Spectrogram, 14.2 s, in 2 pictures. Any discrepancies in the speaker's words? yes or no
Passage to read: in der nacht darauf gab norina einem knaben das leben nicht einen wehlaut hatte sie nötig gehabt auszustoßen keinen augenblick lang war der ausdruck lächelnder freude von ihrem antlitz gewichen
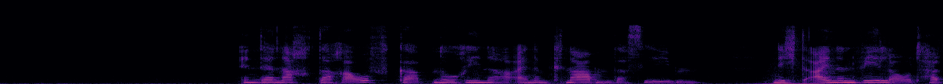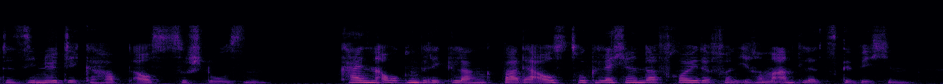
no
